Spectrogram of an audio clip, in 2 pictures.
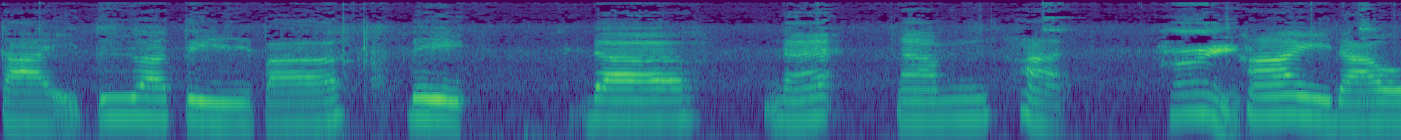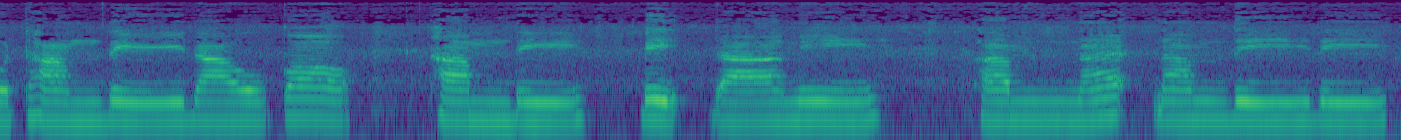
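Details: Young child reading aloud; speech of a child with cochlear implants.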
